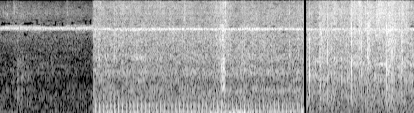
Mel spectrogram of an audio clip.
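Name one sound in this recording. A woven plastic sack rustles and crinkles loudly close by.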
